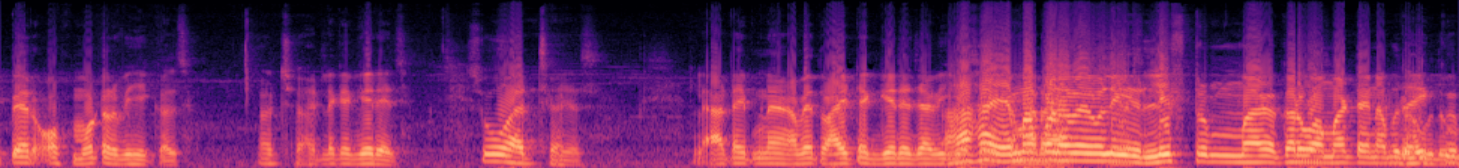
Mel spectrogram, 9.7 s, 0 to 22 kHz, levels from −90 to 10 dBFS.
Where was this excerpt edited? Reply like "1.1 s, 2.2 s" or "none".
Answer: none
